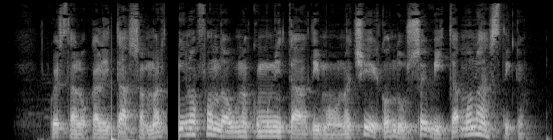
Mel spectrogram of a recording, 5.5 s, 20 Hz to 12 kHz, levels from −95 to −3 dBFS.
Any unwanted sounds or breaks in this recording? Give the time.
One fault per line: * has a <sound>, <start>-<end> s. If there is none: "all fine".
* has a dropout, 1.7-1.8 s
